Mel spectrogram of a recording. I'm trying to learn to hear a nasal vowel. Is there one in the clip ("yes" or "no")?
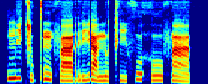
yes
